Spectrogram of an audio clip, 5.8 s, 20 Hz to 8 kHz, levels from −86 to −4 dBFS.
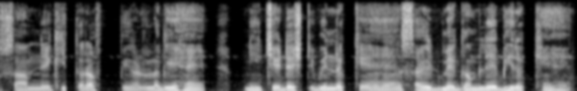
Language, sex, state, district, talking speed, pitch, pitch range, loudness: Hindi, male, Uttar Pradesh, Lalitpur, 165 wpm, 145 Hz, 140-155 Hz, -17 LUFS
